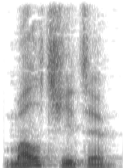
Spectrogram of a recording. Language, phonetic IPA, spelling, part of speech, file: Russian, [mɐɫˈt͡ɕitʲe], молчите, verb, Ru-молчите.ogg
- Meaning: inflection of молча́ть (molčátʹ): 1. second-person plural present indicative imperfective 2. second-person plural imperative imperfective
